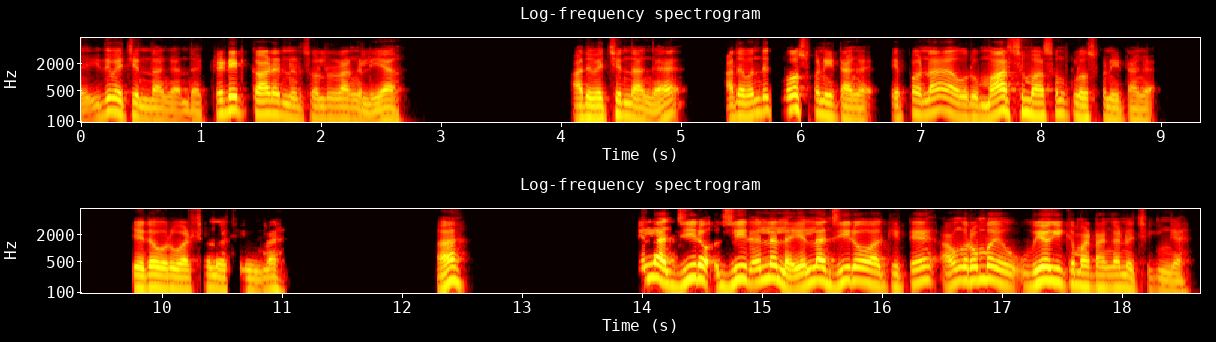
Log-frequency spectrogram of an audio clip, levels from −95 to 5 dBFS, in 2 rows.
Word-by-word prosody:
இது 165 - -4
வச்சிருந்தாங்க. 105 -10 -4
அந்த 90 0 -8
கிரெடிட் 165 +2 +3
கார்ட்ன்னு 135 -7 +1
சொல்றாங்க 110 -2 -4
இல்லையா? 95 +6 -1 1.5
அது 115 - +1
வச்சிருந்தாங்க. 110 -6 -2 0.6
அதை 135 - 0
வந்து 160 +5 -3
குளோஸ் 190 +3 0
பண்ணிட்டாங்க. 120 -8 -2 0.3
எப்பன்னா, 150 +7 -2 0.2
ஒரு 120 0 -3
மார்ச் 175 +2 +4
மாசம் 135 +2 -4
குளோஸ் 115 -2 -3
பண்ணிட்டாங்க. 95 -3 -6 0.9
ஏதோ 125 +2 +2
ஒரு 120 - 0
வருஷம்னு 110 +1 -2
வச்சுக்கோங்களேன். 105 -2 -5 1.3
ஆ. 180 -2 +4 1.5
எல்லாம் 210 -6 +8
0 210 +5 +6 0.2
ஜீ 175 - +1 0.2
இல்ல 210 +3 +4
இல்ல - - +4
எல்லாம் 180 -2 +5
0 185 +1 +3
ஆக்கிட்டு 135 +3 -3 0.2
அவங்க 185 +2 +1
ரொம்ப 200 +1 +2 0.3
உபயோகிக்க 170 -2 +4
மாட்டாங்கன்னு 125 -2 -2
வச்சுக்குங்க. 95 -2 -8
130 Hz, 120 wpm, -24 LUFS, 110-160 Hz, 1.5 s, எல்லாம்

